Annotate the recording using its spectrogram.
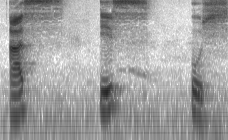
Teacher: সামনে নিচে দাঁতের আগা হতে শীর্ষ পাতলা ভাবে আদায় হবে অর্থাৎ জিহ্বার আগাটা সামনে নিচে দাঁতের সাথে লাগিয়ে সিনটা পাতলা করে উচ্চারণ করতে হবে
